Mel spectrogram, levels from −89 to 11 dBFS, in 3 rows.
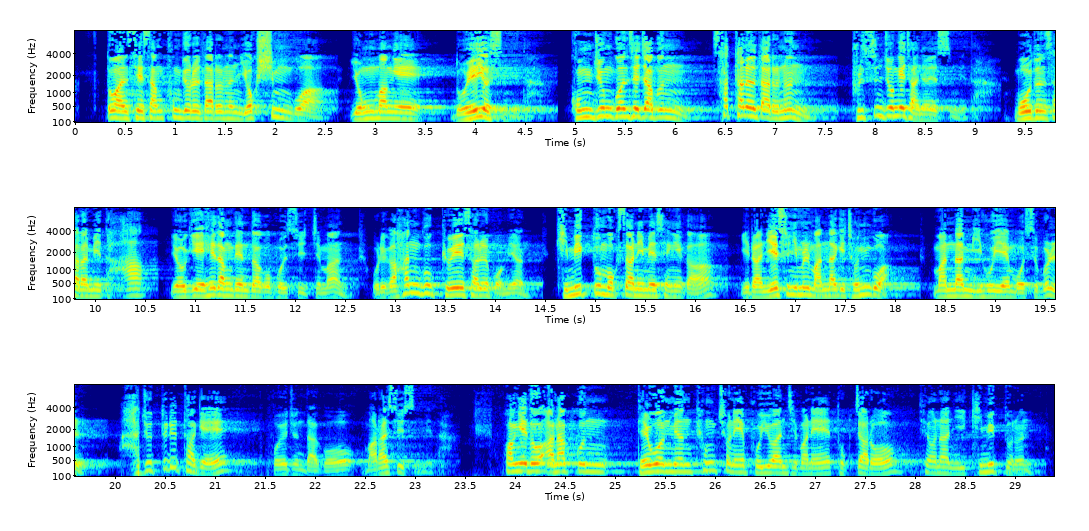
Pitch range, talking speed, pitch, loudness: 155-220 Hz, 305 characters per minute, 180 Hz, -21 LUFS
